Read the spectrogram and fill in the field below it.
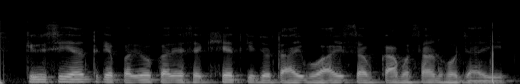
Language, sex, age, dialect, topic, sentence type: Magahi, male, 51-55, Central/Standard, banking, statement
